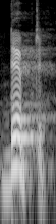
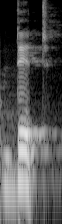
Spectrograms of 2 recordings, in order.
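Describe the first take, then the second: First: A b-like sound is pronounced before the t. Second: The vowel goes straight into the t. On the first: The speaker calls it wrong. "जो कि गलत sound है" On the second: The speaker calls it right. "इसका सही sound क्या होगा? डेट"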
